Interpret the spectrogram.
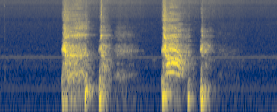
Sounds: Cough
